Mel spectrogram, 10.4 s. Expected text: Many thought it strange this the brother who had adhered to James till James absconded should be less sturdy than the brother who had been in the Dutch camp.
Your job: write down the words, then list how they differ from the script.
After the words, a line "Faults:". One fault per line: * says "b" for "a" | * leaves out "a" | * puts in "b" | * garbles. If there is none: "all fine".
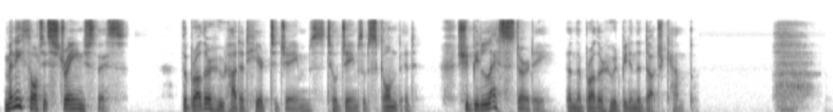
Many thought it strange this the brother who had adhered to James till James absconded should be less sturdy than the brother who had been in the Dutch camp.
Faults:
all fine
